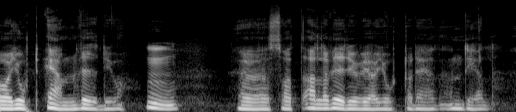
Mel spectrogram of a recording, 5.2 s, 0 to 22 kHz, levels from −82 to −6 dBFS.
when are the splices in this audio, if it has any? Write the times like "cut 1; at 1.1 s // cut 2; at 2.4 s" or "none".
none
